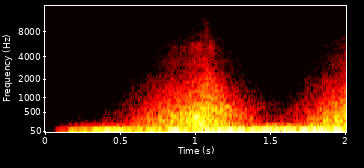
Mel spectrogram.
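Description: Cinematic whoosh sound effect over a deep low rumble, rising out of silence to a peak about a second in, with a second whoosh starting at the very end.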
